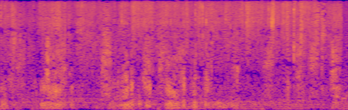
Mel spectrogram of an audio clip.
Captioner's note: dog's growling; dog's playing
